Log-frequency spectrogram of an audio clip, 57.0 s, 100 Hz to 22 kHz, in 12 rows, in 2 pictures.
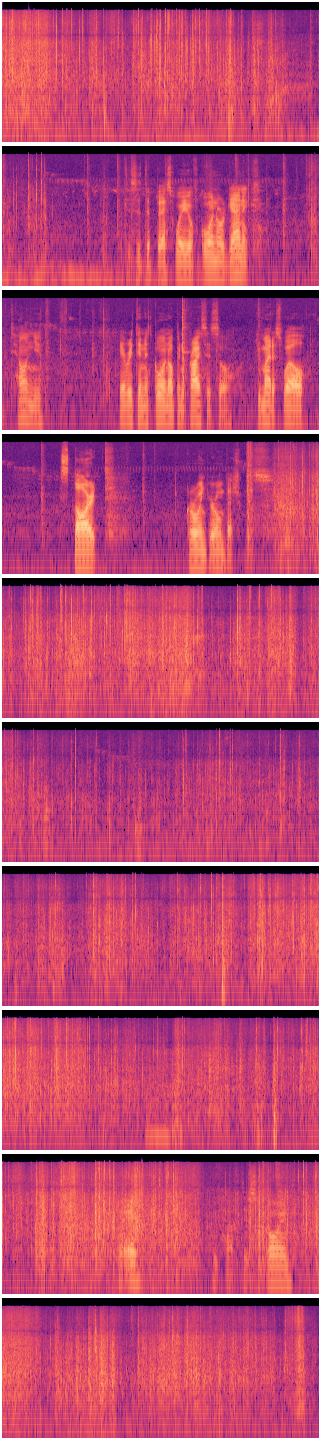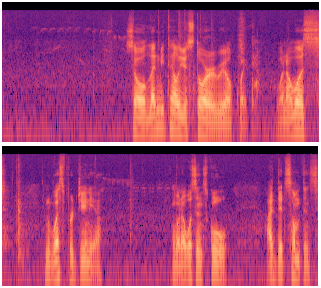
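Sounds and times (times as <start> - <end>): plastic bag crinkling: 0.0 - 6.8, 9.2 - 9.7, 17.9 - 47.5.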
